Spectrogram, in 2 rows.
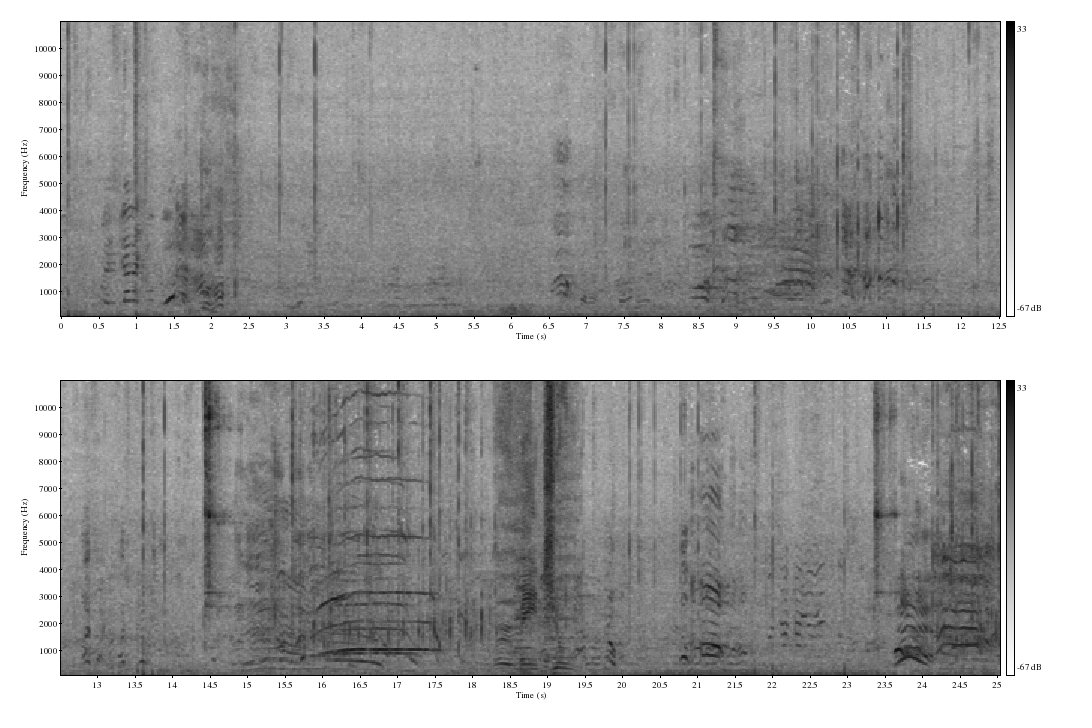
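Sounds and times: players shouting: 18.3 - 19.5.

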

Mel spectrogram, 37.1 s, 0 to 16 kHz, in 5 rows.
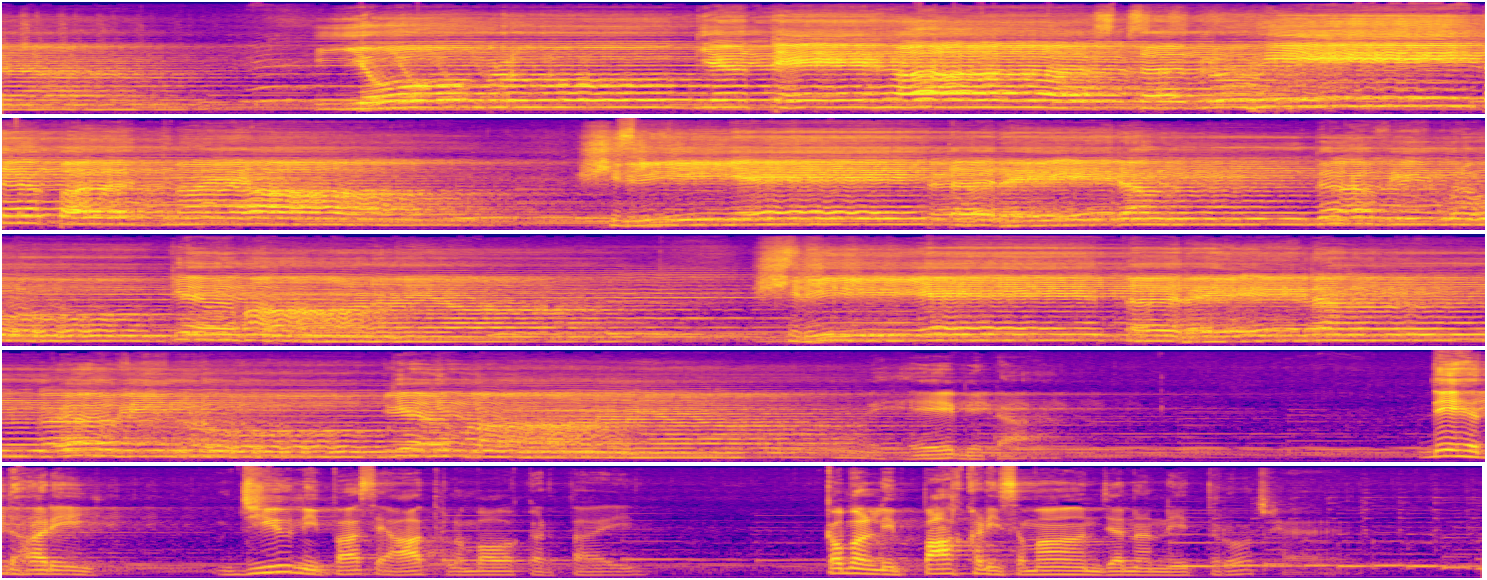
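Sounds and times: man chanting melodically: 26.4 - 27.6.

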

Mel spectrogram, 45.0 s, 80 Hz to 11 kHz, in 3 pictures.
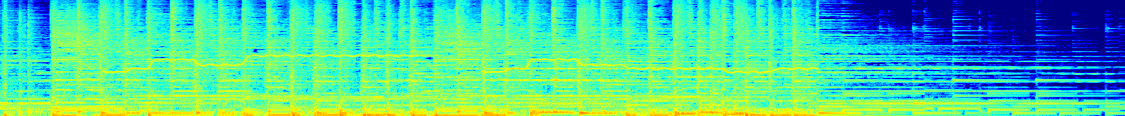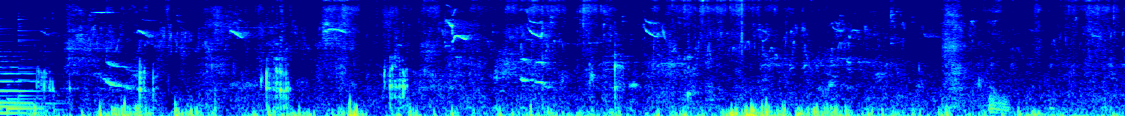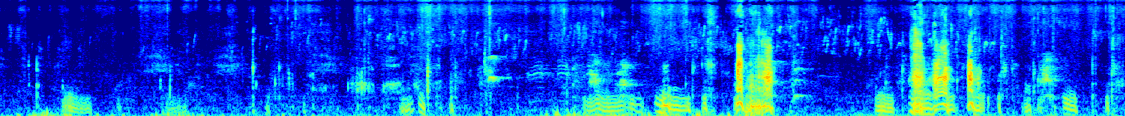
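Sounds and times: dogs grunting and growling: 27.8 - 28.8, 30.6 - 32.4, 33.1 - 36.4, 37.6 - 40.7, 41.6 - 45.0.

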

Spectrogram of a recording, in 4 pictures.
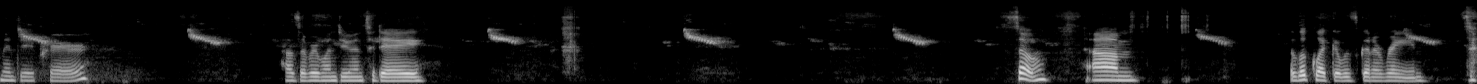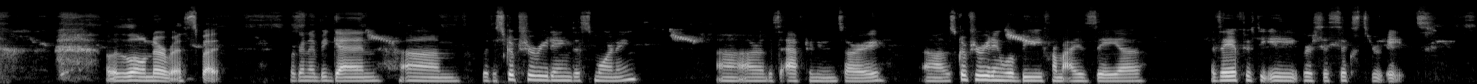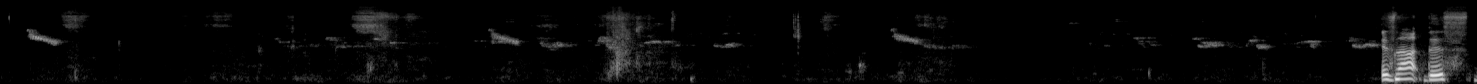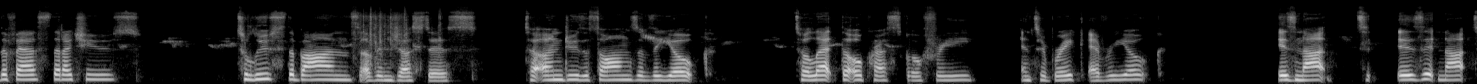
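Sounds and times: songbird calling: 0.0 - 0.9, 1.9 - 5.8, 6.6 - 10.9, 11.8 - 12.9, 13.9 - 19.3, 21.2 - 22.0, 24.4 - 25.3, 27.0 - 30.4, 32.3 - 33.7, 34.4 - 37.0, 38.4 - 39.1, 40.7 - 43.8, 45.9 - 46.9, 50.5 - 53.1
small birds chirping: 0.0 - 5.8, 6.6 - 30.4, 31.6 - 39.3, 40.2 - 48.9, 49.6 - 53.8, 57.1 - 59.0
faint bird chirps: 1.8 - 3.0, 4.6 - 5.8, 6.6 - 10.9, 24.8 - 25.3, 28.2 - 30.4, 31.7 - 33.7, 34.3 - 37.0, 37.7 - 39.3, 40.6 - 43.8
rustling: 35.0 - 39.2.

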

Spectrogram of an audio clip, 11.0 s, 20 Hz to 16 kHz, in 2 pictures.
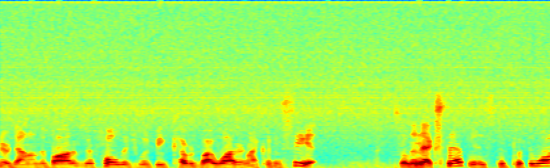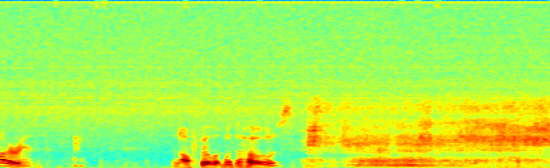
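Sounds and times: hose water splashing into pond: 8.5 - 11.0.

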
